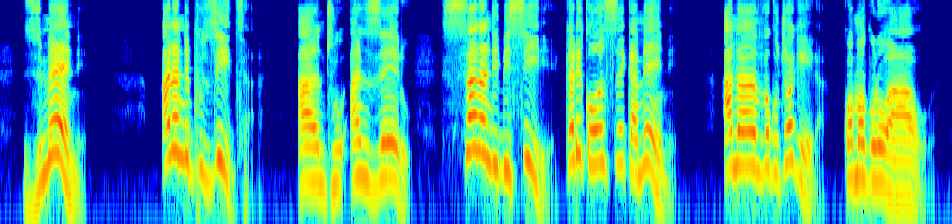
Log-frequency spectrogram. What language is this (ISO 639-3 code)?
nya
